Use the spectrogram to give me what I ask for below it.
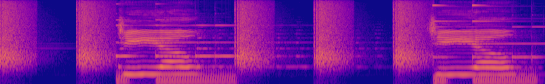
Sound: clap; clap

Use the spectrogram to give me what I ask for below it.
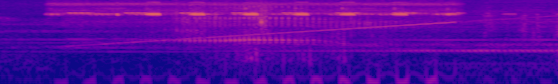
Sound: croaking

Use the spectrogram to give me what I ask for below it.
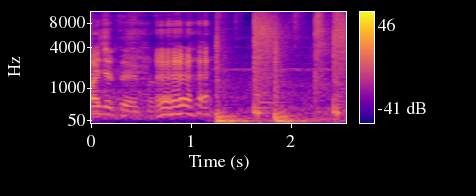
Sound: laugh

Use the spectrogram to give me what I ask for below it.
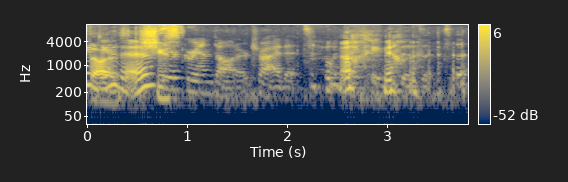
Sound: voice muffled

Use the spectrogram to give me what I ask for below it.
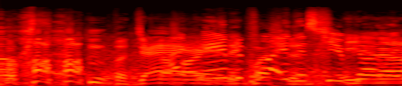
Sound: laughing

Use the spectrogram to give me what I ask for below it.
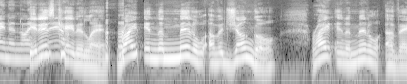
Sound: laughs

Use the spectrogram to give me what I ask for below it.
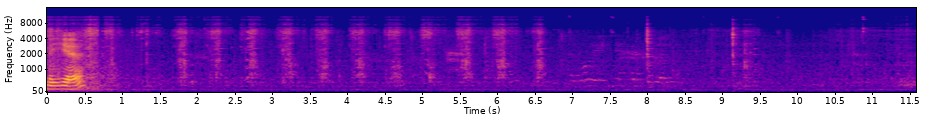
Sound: stirring sound

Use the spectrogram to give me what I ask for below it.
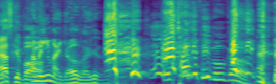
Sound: laughs

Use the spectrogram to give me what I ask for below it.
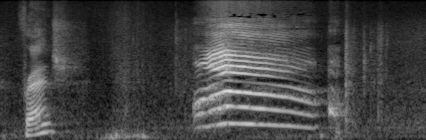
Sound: baby cries

